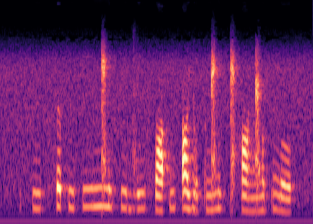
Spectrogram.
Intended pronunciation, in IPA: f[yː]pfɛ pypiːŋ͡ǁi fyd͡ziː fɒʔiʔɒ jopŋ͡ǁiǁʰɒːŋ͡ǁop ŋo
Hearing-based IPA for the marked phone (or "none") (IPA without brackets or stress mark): yː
